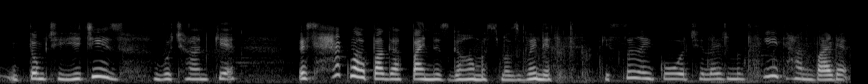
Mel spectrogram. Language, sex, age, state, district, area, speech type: Kashmiri, female, 18-30, Jammu and Kashmir, Bandipora, rural, spontaneous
